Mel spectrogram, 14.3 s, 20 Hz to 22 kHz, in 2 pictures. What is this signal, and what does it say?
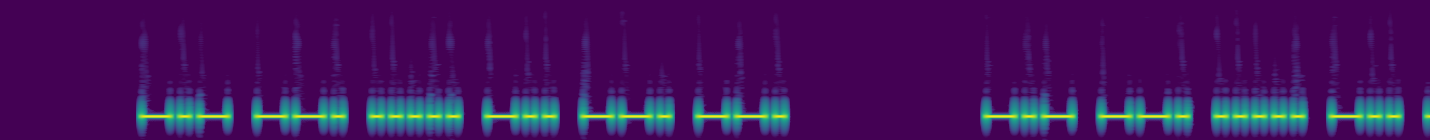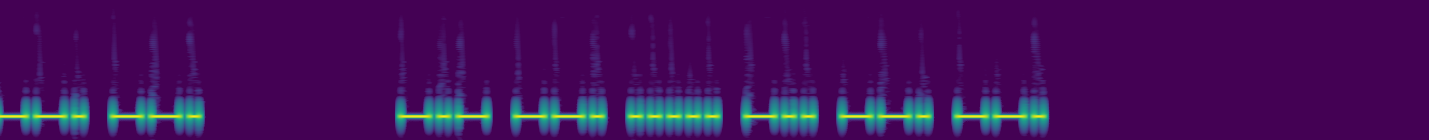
Morse code, heard as a keyed tone, about 25 wpm, 700 Hz. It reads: KG5DGG KG5DGG KG5DGG
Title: USA Call Signs - 6 Characters - Repeated 3x - 25wpm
